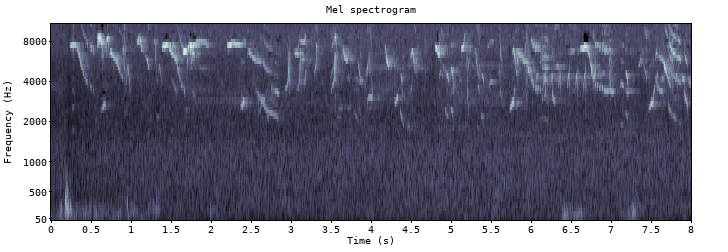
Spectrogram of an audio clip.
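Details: A gray catbird in Canada sings a steady, rambling jumble of squeaky, scratchy, high notes and short phrases, perhaps cat-like. Low rumbles of wind or handling noise sound underneath.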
